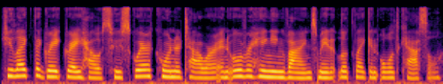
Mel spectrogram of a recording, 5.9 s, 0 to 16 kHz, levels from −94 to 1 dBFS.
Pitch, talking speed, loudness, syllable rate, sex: 215 Hz, 215 wpm, -16 LUFS, 5.4 syllables/s, female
